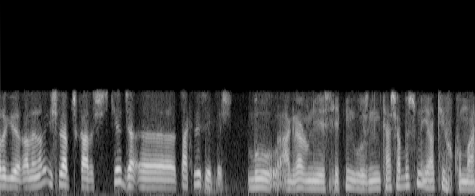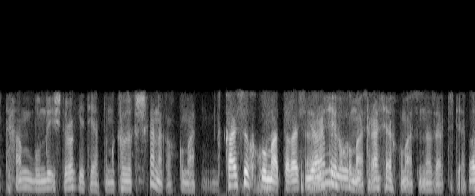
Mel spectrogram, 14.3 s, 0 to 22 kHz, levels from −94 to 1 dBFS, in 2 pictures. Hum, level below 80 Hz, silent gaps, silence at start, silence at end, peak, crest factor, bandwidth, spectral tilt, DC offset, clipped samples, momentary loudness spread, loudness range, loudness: none; -60 dBFS; none; 0 s; 0 s; -2 dBFS; 22 dB; 4 kHz; -4.5 dB/octave; under 0.1%; under 0.1%; 13 LU; 8 LU; -24 LUFS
